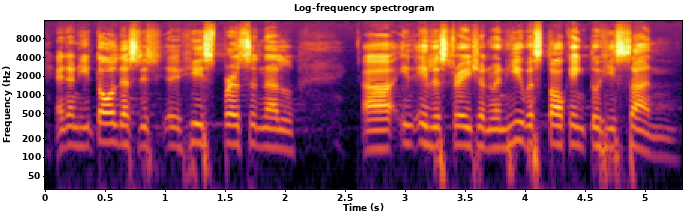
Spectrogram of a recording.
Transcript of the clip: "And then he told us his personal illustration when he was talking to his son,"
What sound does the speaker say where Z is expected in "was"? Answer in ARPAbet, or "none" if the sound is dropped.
S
